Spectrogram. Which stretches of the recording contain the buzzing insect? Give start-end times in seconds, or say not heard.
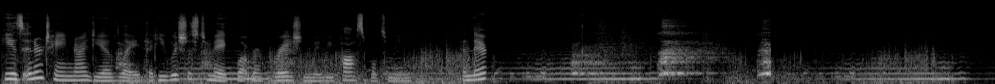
1.6-9.9.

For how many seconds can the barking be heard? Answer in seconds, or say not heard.
4 s.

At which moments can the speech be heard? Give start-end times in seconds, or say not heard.
0.0-4.9.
